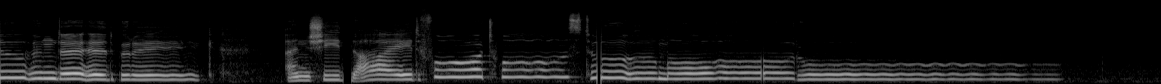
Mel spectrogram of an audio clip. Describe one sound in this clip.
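A middle-aged woman sings slowly and unaccompanied, holding long notes.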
